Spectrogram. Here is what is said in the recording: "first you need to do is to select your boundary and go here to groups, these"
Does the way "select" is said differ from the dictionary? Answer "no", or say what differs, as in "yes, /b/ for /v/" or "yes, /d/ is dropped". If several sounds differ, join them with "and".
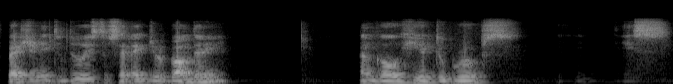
no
